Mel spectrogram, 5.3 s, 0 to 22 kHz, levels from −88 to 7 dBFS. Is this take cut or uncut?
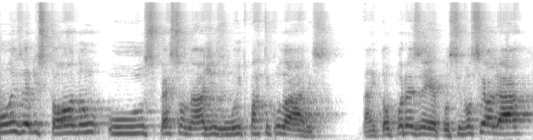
uncut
